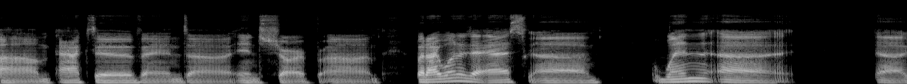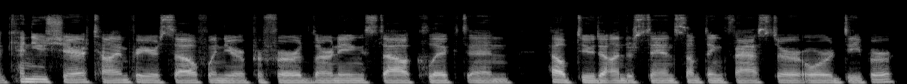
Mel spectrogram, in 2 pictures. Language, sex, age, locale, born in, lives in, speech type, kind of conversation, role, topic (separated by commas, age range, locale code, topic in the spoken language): English, male, 30-34, en-US, United States, United States, conversation, unstructured, none, How do you prefer to learn—by listening, doing, or discussing?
